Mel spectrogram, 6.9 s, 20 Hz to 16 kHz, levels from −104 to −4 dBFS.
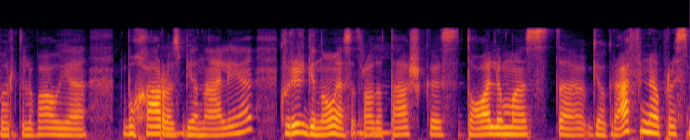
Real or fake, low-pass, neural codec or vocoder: real; 7.2 kHz; none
